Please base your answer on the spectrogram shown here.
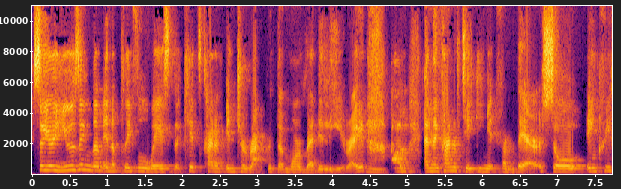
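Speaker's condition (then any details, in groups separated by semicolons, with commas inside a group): No condition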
